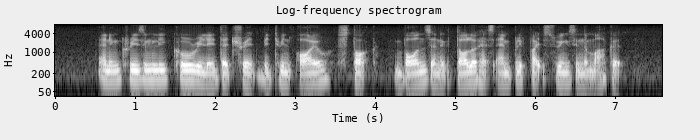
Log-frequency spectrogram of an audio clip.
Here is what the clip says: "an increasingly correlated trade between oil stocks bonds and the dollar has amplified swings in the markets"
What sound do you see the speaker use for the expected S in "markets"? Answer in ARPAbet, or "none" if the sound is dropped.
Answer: none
